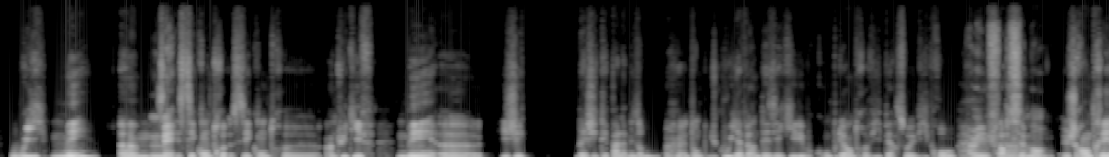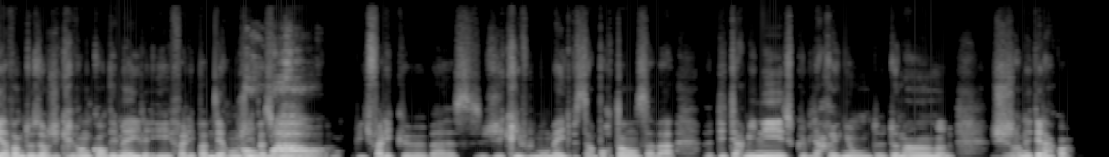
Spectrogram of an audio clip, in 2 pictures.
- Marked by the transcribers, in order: chuckle; surprised: "Oh waouh !"
- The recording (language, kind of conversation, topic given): French, podcast, Comment gérez-vous l’équilibre entre votre vie professionnelle et votre vie personnelle ?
